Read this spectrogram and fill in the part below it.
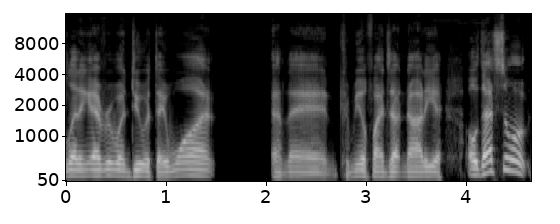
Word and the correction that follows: Nadja: No, it's not Nadia. It's Nadja. It's N-A-J-A. That's how it's spelled in the show.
